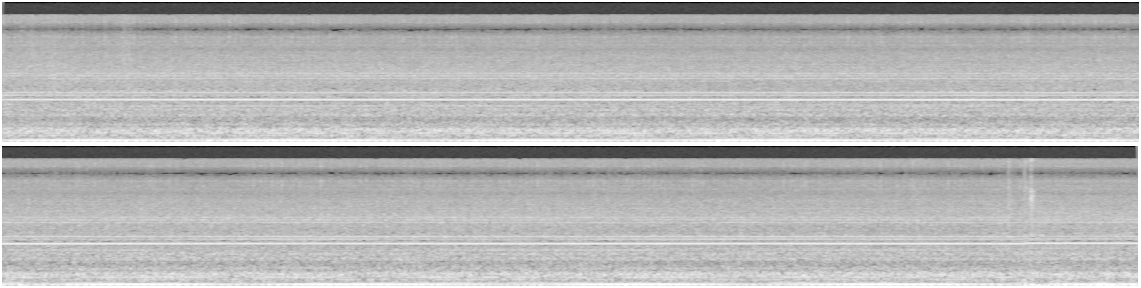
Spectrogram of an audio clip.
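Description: Steady low hum with a thin, high, steady whine above it, swelling and easing gently about every two seconds.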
